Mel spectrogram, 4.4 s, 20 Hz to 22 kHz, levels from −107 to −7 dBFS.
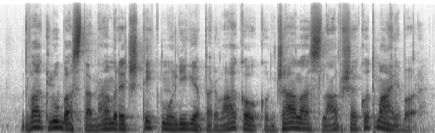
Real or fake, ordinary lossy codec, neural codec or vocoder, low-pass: fake; none; vocoder, 44.1 kHz, 128 mel bands, Pupu-Vocoder; 19.8 kHz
